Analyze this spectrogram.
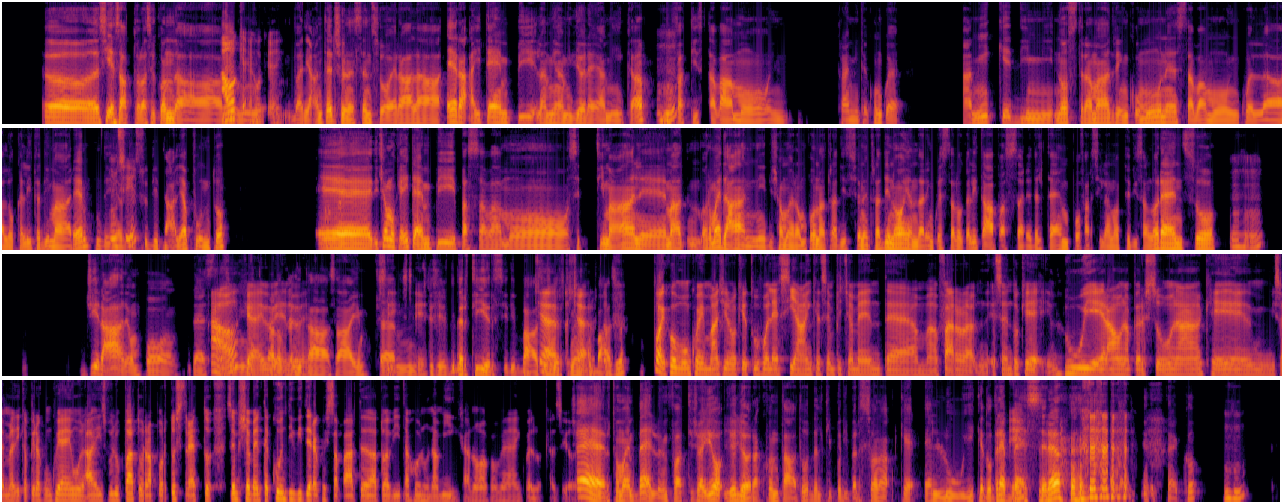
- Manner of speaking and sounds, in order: tapping; other background noise; "Cioè" said as "ceh"; laughing while speaking: "essere"; laugh; chuckle
- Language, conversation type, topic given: Italian, podcast, Raccontami di una notte sotto le stelle che non scorderai mai?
